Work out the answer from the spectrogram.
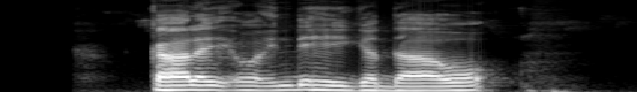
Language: Somali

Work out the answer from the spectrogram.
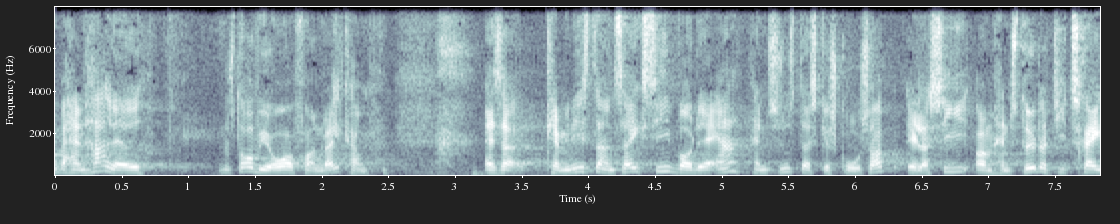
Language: Danish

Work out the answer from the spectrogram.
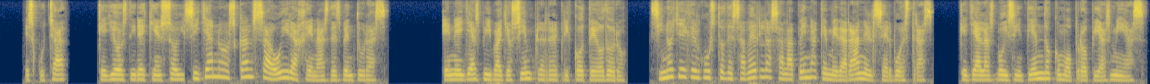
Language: Spanish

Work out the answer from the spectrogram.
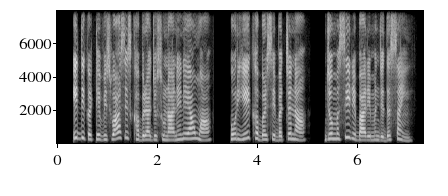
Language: Mandeali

